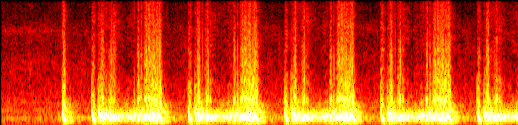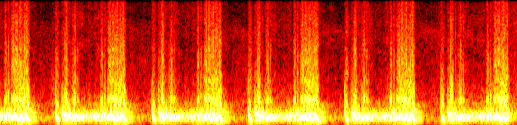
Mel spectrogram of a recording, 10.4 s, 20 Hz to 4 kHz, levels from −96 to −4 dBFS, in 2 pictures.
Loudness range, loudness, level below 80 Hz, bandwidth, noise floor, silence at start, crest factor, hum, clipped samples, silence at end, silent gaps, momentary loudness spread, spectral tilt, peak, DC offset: 0 LU; -9 LUFS; -36 dBFS; 4 kHz; -43 dBFS; 0.6 s; 8 dB; none; 3%; 0 s; none; 5 LU; -14 dB/octave; 0 dBFS; under 0.1%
